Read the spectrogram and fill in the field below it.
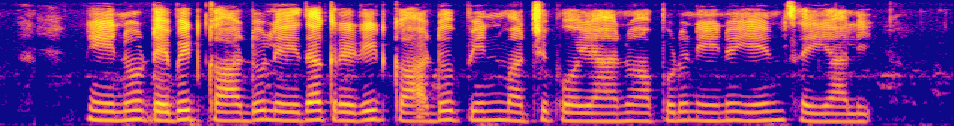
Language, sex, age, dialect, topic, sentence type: Telugu, male, 31-35, Southern, banking, question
